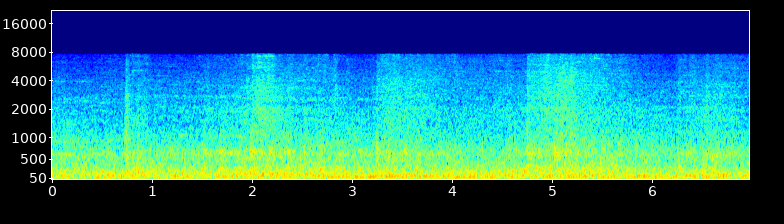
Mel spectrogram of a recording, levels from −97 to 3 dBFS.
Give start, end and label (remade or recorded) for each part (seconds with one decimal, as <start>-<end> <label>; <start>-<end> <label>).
0.0-7.0 recorded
